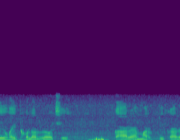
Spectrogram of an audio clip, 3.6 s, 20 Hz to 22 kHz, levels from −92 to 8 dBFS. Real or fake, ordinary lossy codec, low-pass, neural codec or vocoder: real; none; 7.2 kHz; none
